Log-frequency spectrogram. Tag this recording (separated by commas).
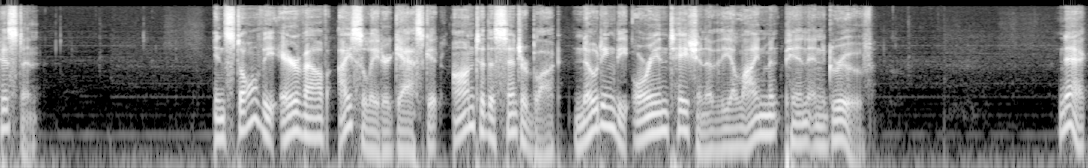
Speech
